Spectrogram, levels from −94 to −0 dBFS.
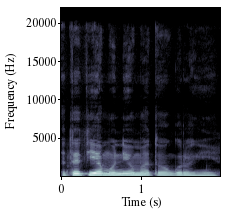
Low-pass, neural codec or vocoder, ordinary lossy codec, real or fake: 19.8 kHz; none; none; real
